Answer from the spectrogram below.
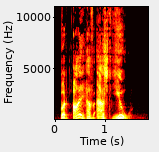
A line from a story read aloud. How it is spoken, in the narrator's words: Dendabar screamed, exploding suddenly in rage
